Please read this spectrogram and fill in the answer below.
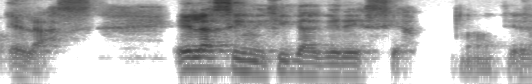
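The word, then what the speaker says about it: Ἑλλάς: Así se lee, es un Y con dos lambdas, un alfa y termina en una S, ¿no? La S que nosotros pronunciamos como Elas.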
